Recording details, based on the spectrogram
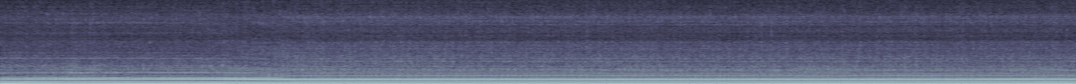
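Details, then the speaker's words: Honda Revo Absolute after a new original Aspira cylinder block, at long steady throttle to check for smoke: a smooth, even hum with no knocks, misses or rattles; apparently no smoke, healthy. "Biasanya kalau sudah kita gas datar ya, gas datar lama, gas datar biasanya kalau di seal itu bermasalah, dia akan berasap, dan bila di blok juga seperti itu ya teman-teman."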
